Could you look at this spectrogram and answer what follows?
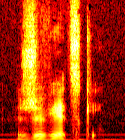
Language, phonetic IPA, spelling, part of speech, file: Polish, [ʒɨˈvʲjɛt͡sʲci], żywiecki, adjective, Pl-żywiecki.ogg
